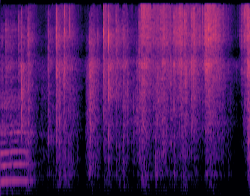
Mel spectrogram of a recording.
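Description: A parcel from a mailbox being torn open, its paper or plastic crinkling and ripping in quick, close, irregular bursts with a few brief pauses.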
